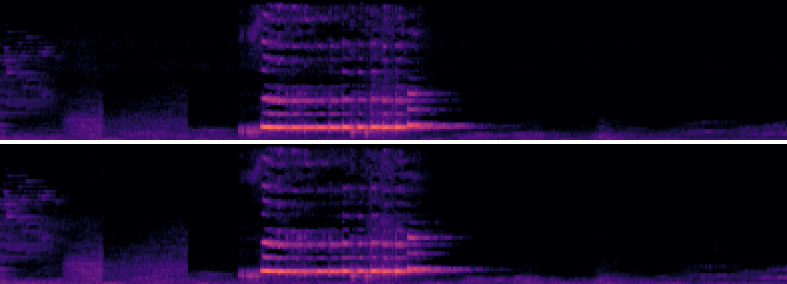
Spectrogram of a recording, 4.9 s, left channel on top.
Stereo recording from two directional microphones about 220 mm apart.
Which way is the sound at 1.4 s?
20° left (ahead or behind).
